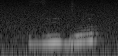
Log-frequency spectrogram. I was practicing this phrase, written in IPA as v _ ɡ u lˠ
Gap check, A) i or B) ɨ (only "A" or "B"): B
